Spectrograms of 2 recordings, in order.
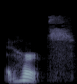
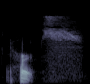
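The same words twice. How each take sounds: First: Softly voiced "It hurts", lifting at the end. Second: Whispered, almost breathless "It hurts"; hushed whisper of "It hurts". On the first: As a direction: say "It hurts" quietly with a slight rise. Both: Real, not acted.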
